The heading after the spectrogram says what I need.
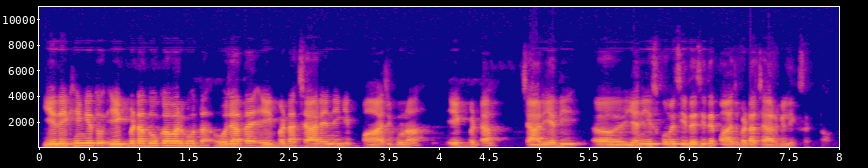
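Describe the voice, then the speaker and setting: A man's voice: a little high, fairly even intonation, fairly quick, few pauses. A man teaching a school math lesson, working through each step aloud and often checking in with the class. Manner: talks himself through each step, keeps checking "theek hai sir". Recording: tinny phone-like audio.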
